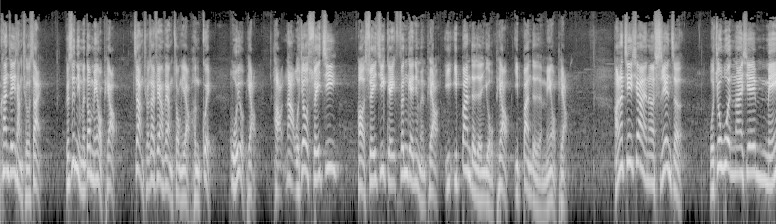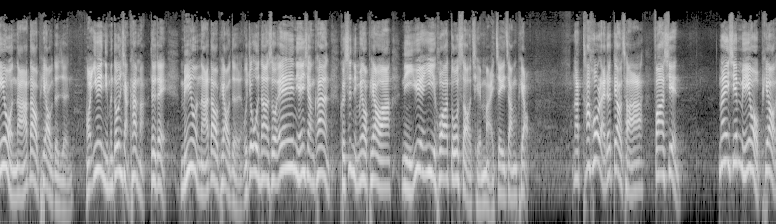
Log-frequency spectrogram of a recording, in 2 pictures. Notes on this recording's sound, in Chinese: 本集節目為12/2我在Today at Apple的講座活動錄音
